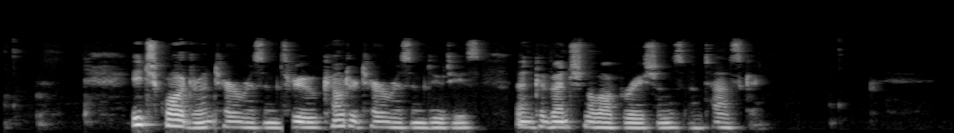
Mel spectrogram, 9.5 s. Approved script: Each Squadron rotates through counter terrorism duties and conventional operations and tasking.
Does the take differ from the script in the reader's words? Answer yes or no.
yes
